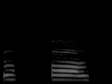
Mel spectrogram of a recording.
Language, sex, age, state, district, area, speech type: Hindi, female, 30-45, Uttar Pradesh, Jaunpur, rural, conversation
